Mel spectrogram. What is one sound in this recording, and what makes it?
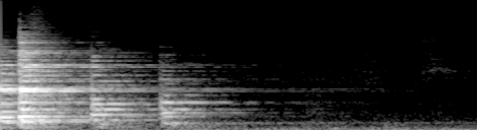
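A grand piano plays loud chords that ring out and fade into silence.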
